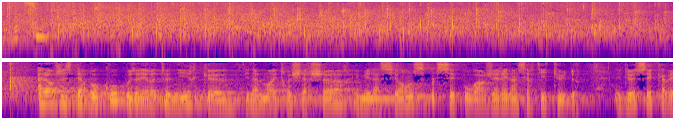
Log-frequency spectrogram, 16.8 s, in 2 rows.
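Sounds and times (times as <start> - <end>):
audience applause: 0.0 - 8.8
speech: 8.9 - 16.7.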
